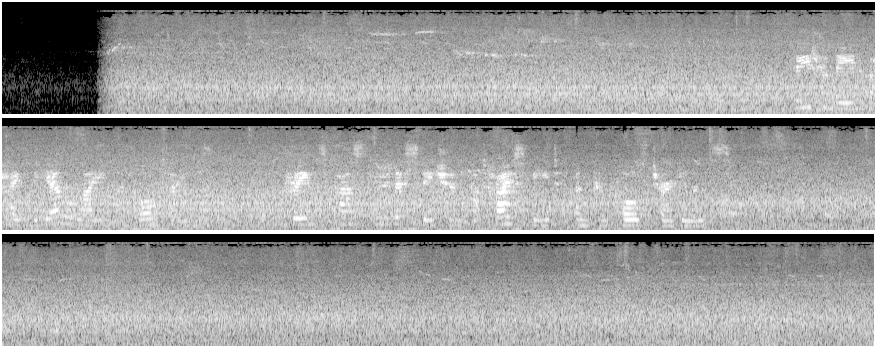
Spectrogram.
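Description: A train's electric motors hum and rumble steadily as it rolls into a station.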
